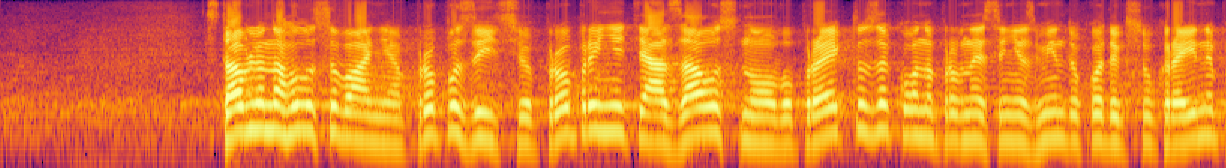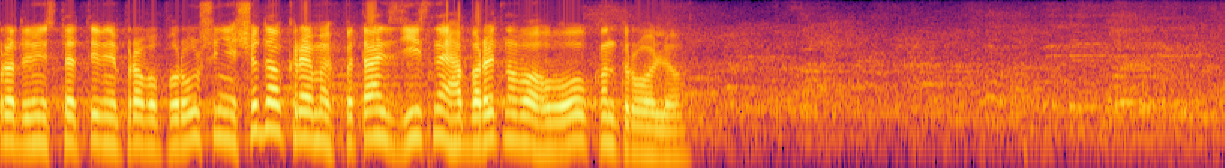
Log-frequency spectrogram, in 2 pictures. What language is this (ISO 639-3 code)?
ukr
